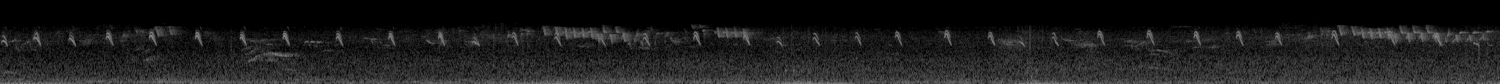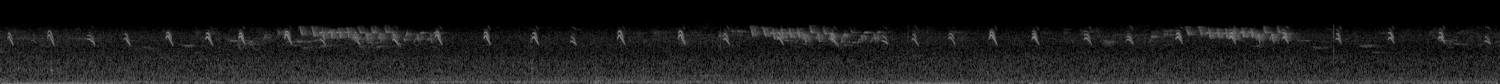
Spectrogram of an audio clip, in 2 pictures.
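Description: A bird chirping steadily, short high chirps about two a second, with brief bursts of fuller chirping every few seconds.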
